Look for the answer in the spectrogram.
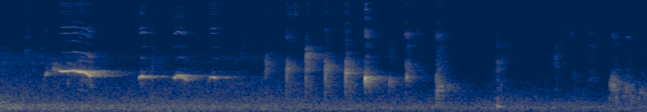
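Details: Pet bird indoors making various sounds including kiss sounds and whistles: a clear, steady whistled note held for about two seconds, then a quick run of short smacking, kiss-like clicks and chirps, fading out.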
